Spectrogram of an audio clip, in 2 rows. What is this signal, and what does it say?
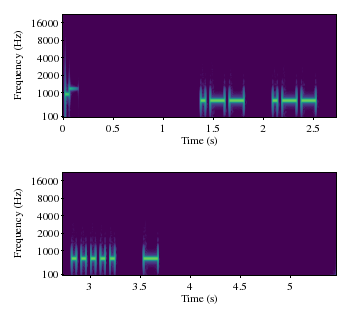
Morse code, heard as a keyed tone, about 25 wpm, spaced as for 18 wpm, 700 Hz. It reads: WW5T
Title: USA Call Signs - 2x Character Spacing - 25wpm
